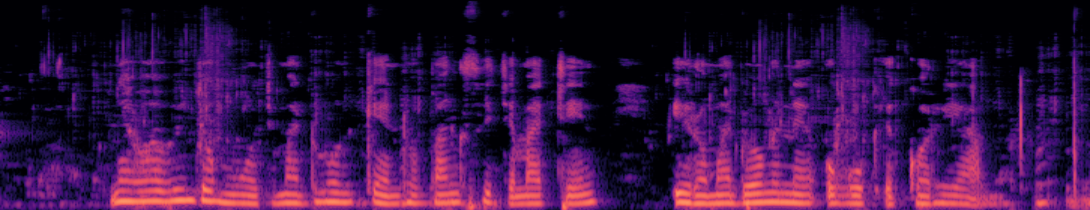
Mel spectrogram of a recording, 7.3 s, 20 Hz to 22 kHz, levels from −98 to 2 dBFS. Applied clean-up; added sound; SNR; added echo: classical method log-MMSE.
